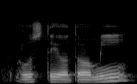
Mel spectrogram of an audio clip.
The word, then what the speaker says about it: osteotomi: Osteotomi, jadi pengucapannya adalah osteotomi, ya, merupakan tindakan pembedahan, ya, pembedahan dengan sayatan pada tulang.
